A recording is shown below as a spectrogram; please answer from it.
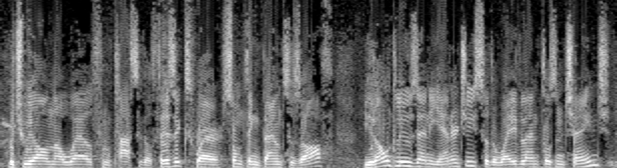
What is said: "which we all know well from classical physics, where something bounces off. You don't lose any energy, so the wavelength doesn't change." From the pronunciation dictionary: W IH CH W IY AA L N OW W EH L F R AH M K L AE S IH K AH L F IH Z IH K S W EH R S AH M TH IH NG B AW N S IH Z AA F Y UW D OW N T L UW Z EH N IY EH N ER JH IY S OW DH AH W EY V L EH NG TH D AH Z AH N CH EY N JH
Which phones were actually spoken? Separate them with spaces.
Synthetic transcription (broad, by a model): W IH CH W IY AA L N OW W EH L F R AH M K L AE S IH K AH L F IH Z IH K S W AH R S AH M TH IH NG B AW N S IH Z AA F Y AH D OW N T L UW Z EH N IY EH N ER JH IY S OW DH AH W EY V L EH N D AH Z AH N CH EY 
